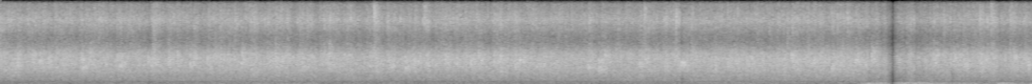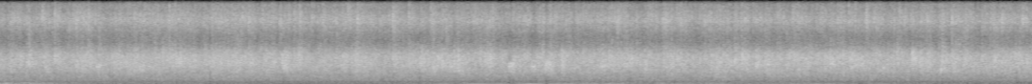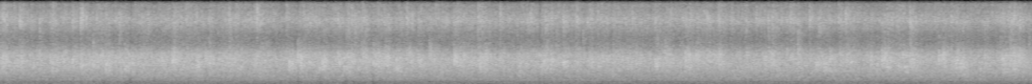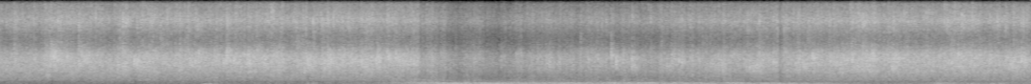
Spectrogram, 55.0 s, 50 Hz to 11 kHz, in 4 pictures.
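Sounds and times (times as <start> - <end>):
heavy rain pouring: 0.0 - 55.0
thunder rumbling: 9.4 - 14.8, 46.4 - 55.0.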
